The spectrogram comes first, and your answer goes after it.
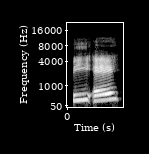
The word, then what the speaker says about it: ba: And the R together, so B-A, how does that sound? What do you think? Ba.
